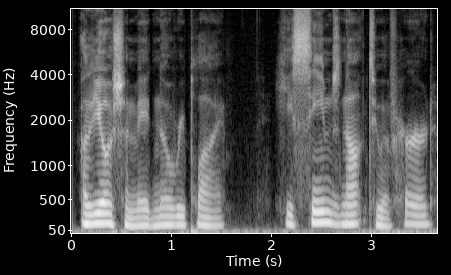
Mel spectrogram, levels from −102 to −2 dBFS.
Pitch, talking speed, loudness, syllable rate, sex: 130 Hz, 165 wpm, -17 LUFS, 4.6 syllables/s, male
